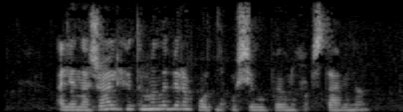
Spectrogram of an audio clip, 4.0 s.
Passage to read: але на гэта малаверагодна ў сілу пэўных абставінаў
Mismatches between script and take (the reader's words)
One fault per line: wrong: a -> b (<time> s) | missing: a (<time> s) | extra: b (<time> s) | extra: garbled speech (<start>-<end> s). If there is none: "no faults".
extra: жаль (0.9 s)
